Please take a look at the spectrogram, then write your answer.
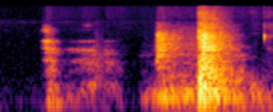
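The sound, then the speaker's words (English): A top drawer scrapes open in two pulls, a short rattle followed by a longer sliding rumble that ends in a loud knock. No voices. “All right, get in that top drawer of yours, buddy. Get in there.”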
